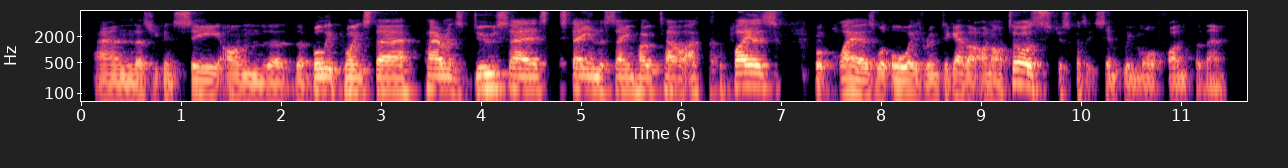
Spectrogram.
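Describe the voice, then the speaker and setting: With an English accent, a man talks at a moderate pace and medium pitch. His intonation is lively, with hardly any pauses. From England. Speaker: soccer coach. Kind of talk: presentation. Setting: video call.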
